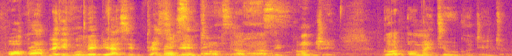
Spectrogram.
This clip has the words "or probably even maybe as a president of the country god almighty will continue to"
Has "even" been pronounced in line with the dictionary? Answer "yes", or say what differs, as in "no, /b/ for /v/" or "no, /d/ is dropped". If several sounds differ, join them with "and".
no, /f/ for /v/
